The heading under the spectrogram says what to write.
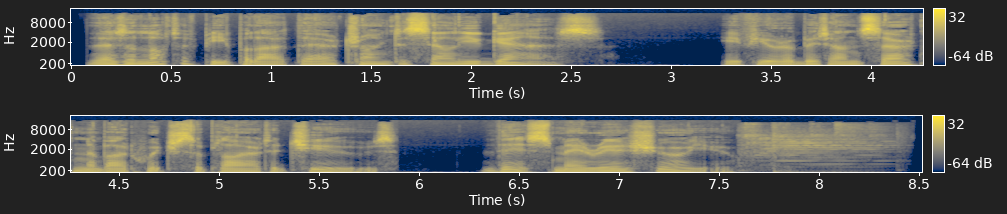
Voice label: soft spoken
